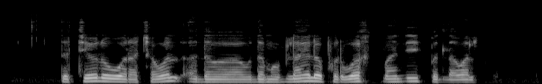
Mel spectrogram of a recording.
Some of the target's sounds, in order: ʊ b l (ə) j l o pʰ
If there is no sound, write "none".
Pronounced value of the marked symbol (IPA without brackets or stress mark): ɑ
